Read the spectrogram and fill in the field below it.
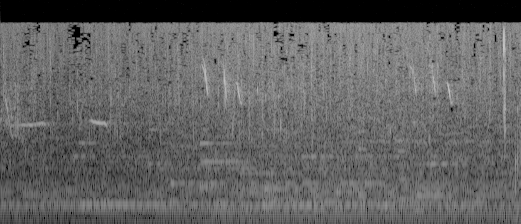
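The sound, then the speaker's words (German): Gently flowing water of a small river murmurs steadily, with small trickles and drips popping up over a soft, sustained background hum. It sounds calm, and nobody speaks. “Folge einfach ein bisschen diesem Flusslauf und beobachte, wie sich dein innerer Garten auch ein bisschen verändert”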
